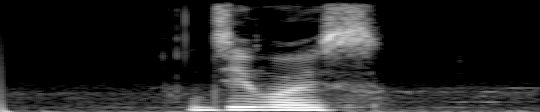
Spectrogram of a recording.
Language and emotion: Russian, neutral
